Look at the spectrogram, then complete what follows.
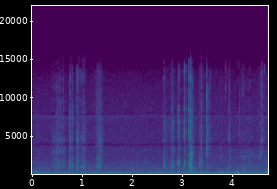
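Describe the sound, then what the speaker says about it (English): Card stock being cut for a gift box, a series of quiet, close snipping and slicing clicks in uneven rhythm over a faint steady hum. "I'm cutting that off."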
